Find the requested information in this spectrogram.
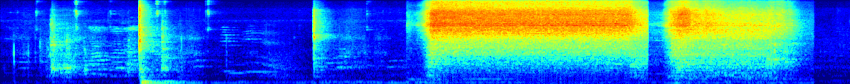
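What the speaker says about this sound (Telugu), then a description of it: "కుక్కర్కి మూత పెట్టుకొని స్టవ్ ఆన్ చేసుకొని ఉడికించుకుందాం." A pressure cooker cooking chana dal lets out a loud, sustained steam hiss that runs for about two seconds, stops briefly, then resumes, following some quieter kitchen clatter and a thud.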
